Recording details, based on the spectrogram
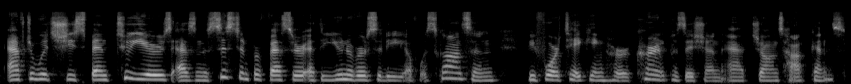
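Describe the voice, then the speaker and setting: A woman of middle pitch reads a formal introduction from notes, measured and steady. She stands in a lecture room, and her voice sounds dry and close. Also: no room sound. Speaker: faculty member introducing the speaker.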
